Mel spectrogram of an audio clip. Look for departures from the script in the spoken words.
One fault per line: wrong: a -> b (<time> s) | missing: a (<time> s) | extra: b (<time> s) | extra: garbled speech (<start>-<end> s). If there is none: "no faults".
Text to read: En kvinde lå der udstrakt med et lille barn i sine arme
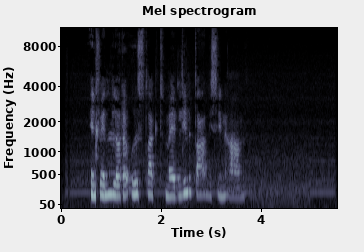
no faults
